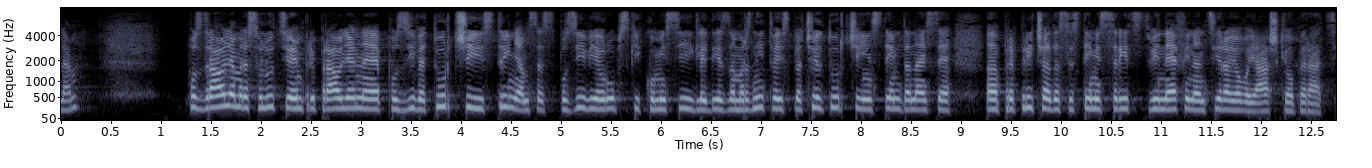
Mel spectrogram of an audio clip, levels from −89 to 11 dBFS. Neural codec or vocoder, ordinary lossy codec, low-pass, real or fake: none; none; 7.2 kHz; real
